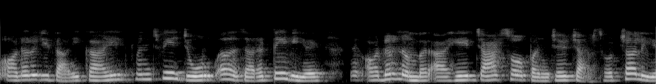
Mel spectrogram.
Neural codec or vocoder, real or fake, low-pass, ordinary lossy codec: codec, 16 kHz, 4 kbps, X-Codec, HuBERT features, trained on LibriSpeech; fake; 5.4 kHz; MP3, 32 kbps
